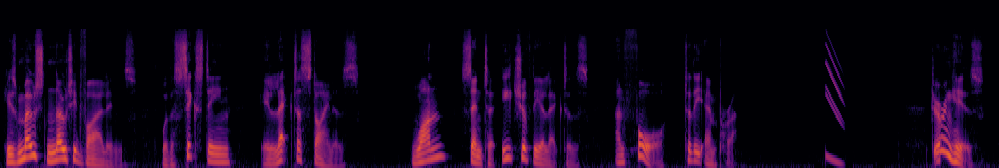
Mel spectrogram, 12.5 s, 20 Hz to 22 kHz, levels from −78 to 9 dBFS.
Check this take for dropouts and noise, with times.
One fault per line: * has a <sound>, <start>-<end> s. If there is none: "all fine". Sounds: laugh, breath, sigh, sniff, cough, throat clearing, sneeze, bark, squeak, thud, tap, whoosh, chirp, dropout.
* has a chirp, 10.3-10.6 s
